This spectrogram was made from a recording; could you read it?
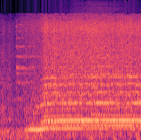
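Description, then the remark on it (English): A steam locomotive whistle of the Cumbres and Toltec Scenic Railroad, which runs from Antonito, Colorado over the San Juan Mountains, sounds loud, a sustained chord-like blast rising into a steady tone over a broad rushing hiss of steam, with no voices. “Climb aboard the Cumbres and Toltec Scenic Railroad.”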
